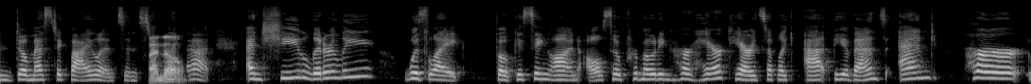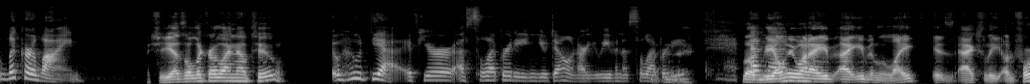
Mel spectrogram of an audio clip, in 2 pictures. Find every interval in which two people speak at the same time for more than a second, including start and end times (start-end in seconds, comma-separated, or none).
none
